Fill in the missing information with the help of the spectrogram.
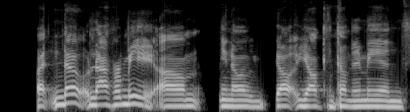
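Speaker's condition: Cerebral palsy, mild

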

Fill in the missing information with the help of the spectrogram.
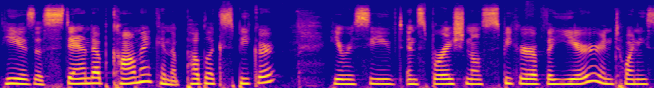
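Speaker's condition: No condition

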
